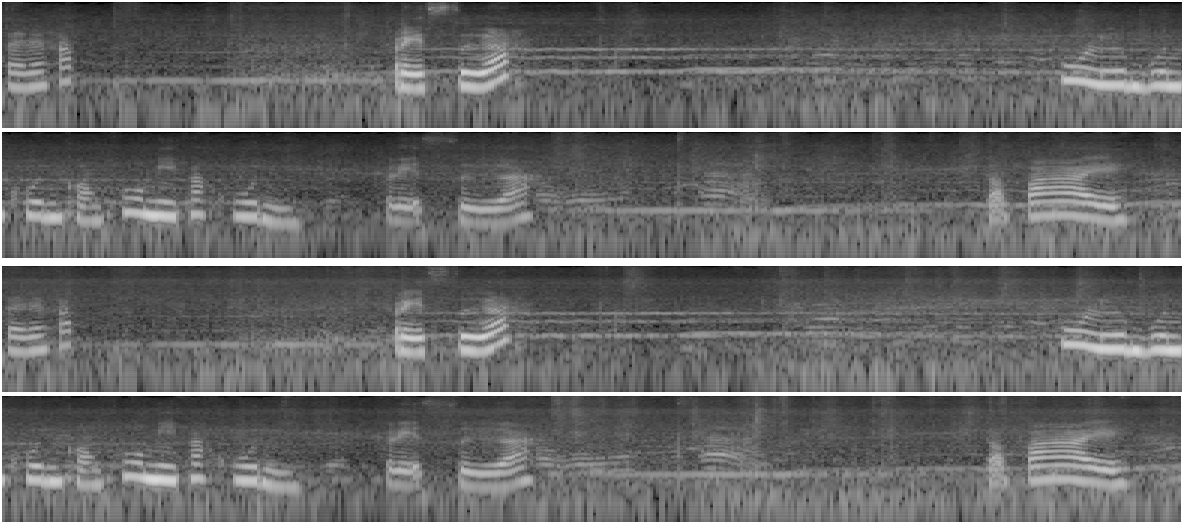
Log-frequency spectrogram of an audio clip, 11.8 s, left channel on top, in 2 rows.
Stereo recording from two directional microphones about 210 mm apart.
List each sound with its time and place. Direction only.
0.0 s speech: 20° left (ahead or behind)
2.0 s speech: 15° left (ahead or behind)
5.3 s speech: 5° left (ahead or behind)
10.8 s speech: 10° left (ahead or behind)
